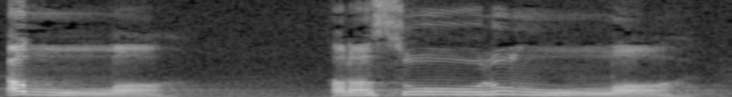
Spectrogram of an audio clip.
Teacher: Lafaz Allah dimanapun kapanpun, maka lam yang terdapat pada lafaz jalalah tersebut mesti ditebalkan.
